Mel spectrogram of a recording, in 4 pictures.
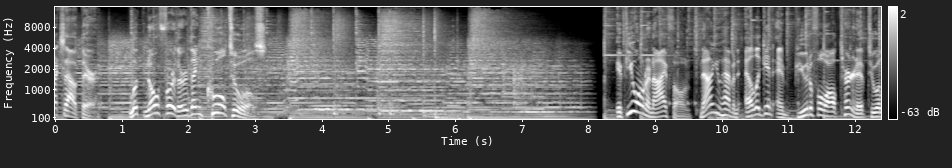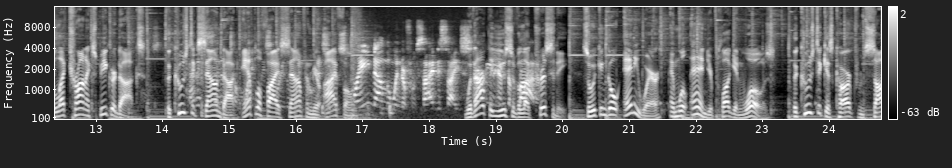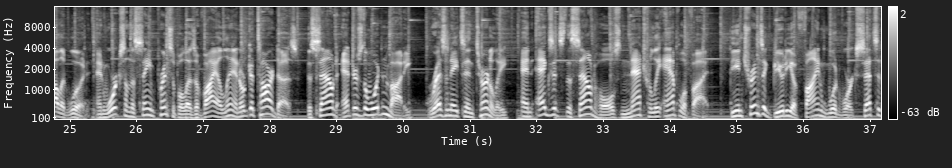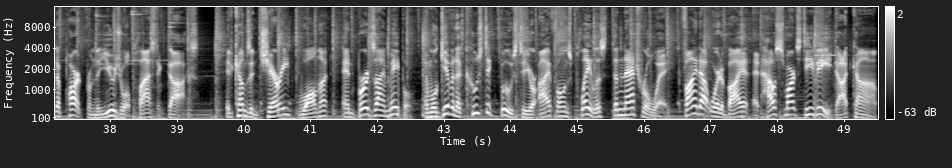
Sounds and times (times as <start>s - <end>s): Speech: 0.0s - 3.2s, 8.5s - 49.5s
Music: 0.0s - 49.5s.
